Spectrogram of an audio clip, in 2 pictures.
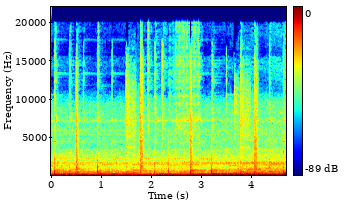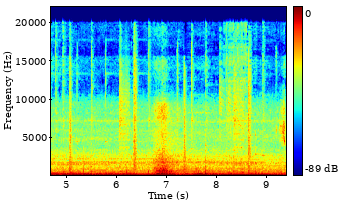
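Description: A 2024 BMW M240i G42 with a newly fitted MST intake idles steadily up close, a deep continuous engine rumble with a slight swell near the end and no talk over it.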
